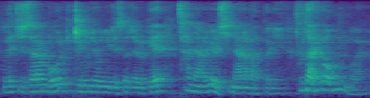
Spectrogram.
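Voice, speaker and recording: A man preaching a sermon as pastor, animated and leading the congregation in responses. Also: medium pitch, racing, distant mic. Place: church sanctuary. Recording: echoey church hall, mic from afar.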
